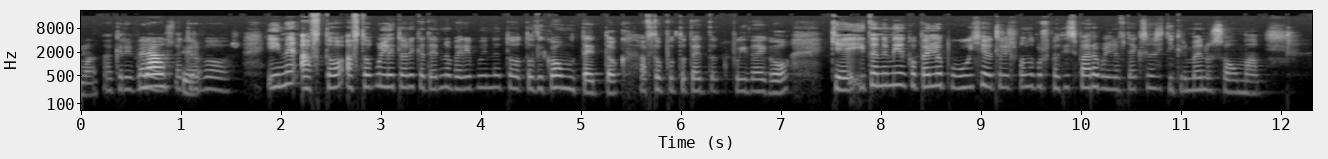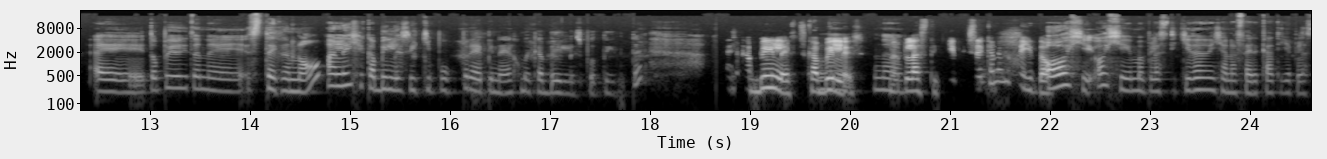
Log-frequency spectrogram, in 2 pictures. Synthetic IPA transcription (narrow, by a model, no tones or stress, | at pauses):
ɐɐkɾivɾɐsɐkɾivo̞sine̞ʔɐft̪o̞ʔɐft̪o̞pule̞jt̪o̞ɾɐikɐt̪e̞ɾinɐpe̞ɾipuine̞t̪o̞t̪o̞ðiko̞mut̪e̞t̪ːokɐft̪o̞put̪o̞t̪e̞t̪ːokpuiðɐeɣo̞ce̞ḭt̪ɐne̞miɐko̞pe̞lɐpuiçet̪e̞lo̞spɐnd̪pɾo̞spɐθisi̥pɐɾɐpo̞linɐft̪çɐksisenɐsiɲɟe̞kɾime̞no̞so̞mɐ | et̪o̞ːpio̞it̪ɐne̞st̪e̞ɣno̞ɐlɐiçe̞kɐmbile̞secipupɾe̞pinɐe̞xume̞kɐbile̞spuot̪it̪e̥t̪e̞ | t̪iskɐmbilest̪i̥skɐmbilḛsnemeplɐst̪icit̪i̥sekɐnemesɐʝit̪ooçiʔo̞çime̞plɐst̪iciðe̞niçeɐnɐfe̞ɾikɐt̪iʝɐplɐst̪i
